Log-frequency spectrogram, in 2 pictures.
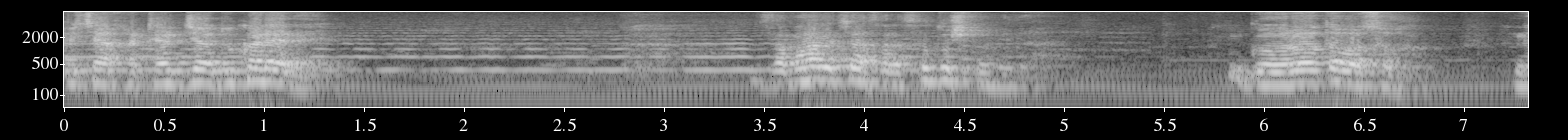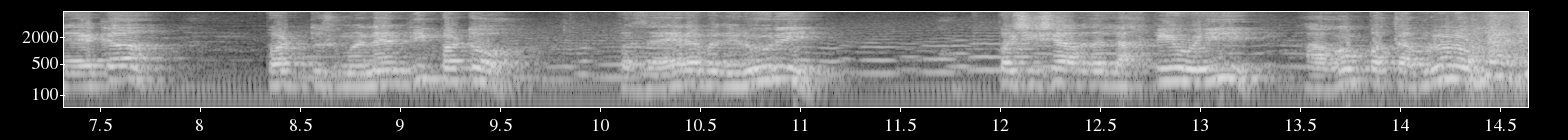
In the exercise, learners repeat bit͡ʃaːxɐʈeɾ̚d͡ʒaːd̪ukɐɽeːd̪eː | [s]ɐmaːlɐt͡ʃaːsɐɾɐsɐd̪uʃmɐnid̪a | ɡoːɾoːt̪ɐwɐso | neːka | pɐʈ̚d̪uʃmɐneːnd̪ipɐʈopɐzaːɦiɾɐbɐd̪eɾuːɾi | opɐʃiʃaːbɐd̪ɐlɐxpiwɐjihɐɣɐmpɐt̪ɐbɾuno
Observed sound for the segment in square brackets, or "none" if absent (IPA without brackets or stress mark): z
